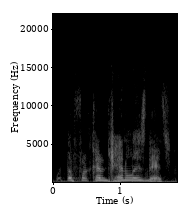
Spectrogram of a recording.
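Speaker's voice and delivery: high, soft squeaky voice of a baffled viewer; squeaky mock viewer. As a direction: squeak it out like a whiny newcomer. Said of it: "you're like".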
